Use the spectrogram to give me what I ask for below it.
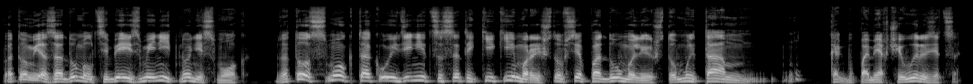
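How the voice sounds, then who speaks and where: A man voicing a blunt, gruff young man who talks in a curt, hushed way, in an audiobook. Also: medium pitch, animated, moderate pace, dry recording, studio quality, voice pushed up. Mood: bitter.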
